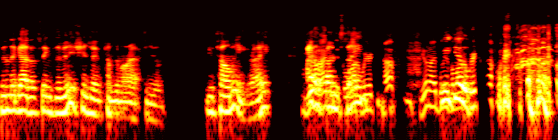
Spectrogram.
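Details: Adult man; typical speech.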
